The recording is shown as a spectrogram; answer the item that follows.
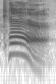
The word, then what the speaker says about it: care: There are two different sounds. Now, yes. H-A-I-R-Y. Now go outside and park your care. But it's a regional thing. It's a carrot A. And the difference between a carrot A and a half-long A is only that much, but...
